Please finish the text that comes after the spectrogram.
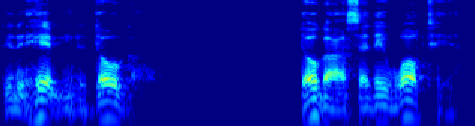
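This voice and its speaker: A man's voice: very deep voice, moderate pace, gravelly, mellow. A man hosting an informal spiritual teaching livestream, talking in slang with emphatic, repeated phrases. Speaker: livestream host.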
